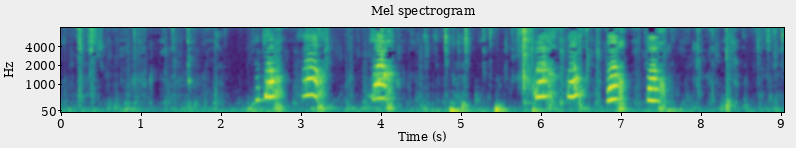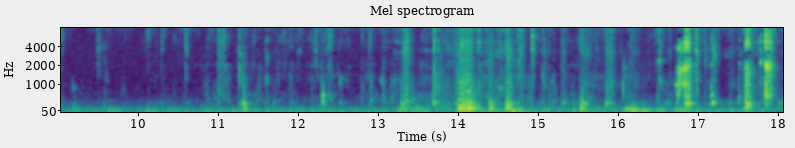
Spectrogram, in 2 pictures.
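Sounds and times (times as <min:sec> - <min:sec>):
chewing and crunching food: 0:00.0 - 0:18.0
wet mouth sounds: 0:16.6 - 0:18.0.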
